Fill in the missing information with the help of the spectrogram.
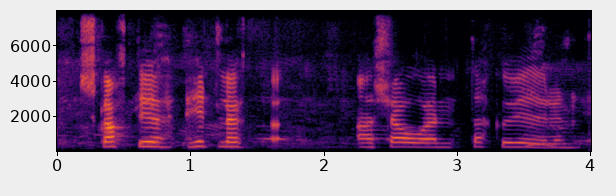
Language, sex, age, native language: Icelandic, male, 13, Icelandic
